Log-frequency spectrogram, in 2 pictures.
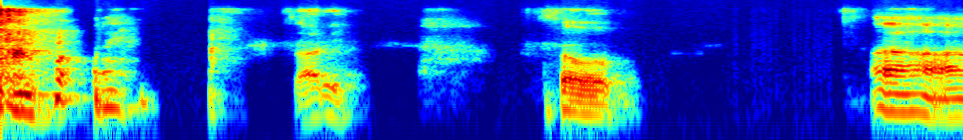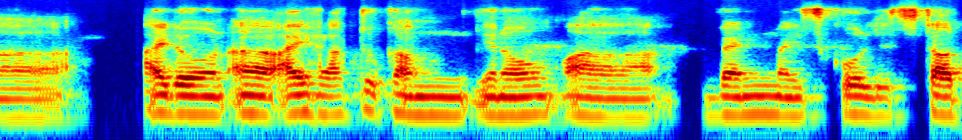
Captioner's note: cough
